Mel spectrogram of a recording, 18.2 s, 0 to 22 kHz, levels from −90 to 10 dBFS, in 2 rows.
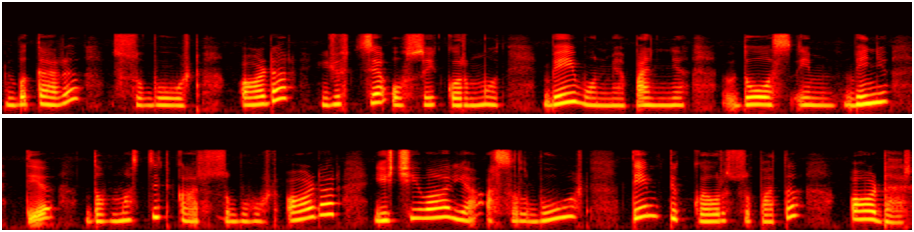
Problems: background sounds at intervals, low volume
